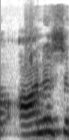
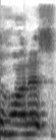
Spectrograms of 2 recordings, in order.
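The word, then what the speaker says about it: honest: और यहां पे हम ऑनेस्ट पढ़ते हैं ना कि होनेस्ट पढ़ते हैं। यहां पे हम एच को साइलेंट कर दे रहे हैं।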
